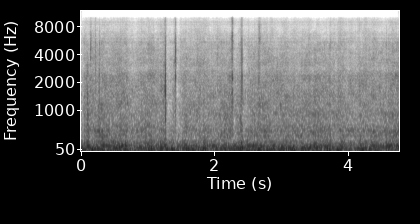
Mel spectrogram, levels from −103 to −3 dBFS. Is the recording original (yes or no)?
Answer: no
